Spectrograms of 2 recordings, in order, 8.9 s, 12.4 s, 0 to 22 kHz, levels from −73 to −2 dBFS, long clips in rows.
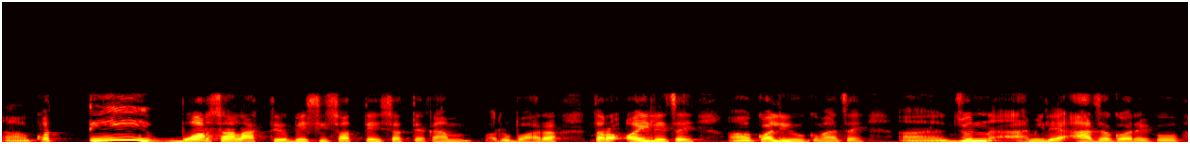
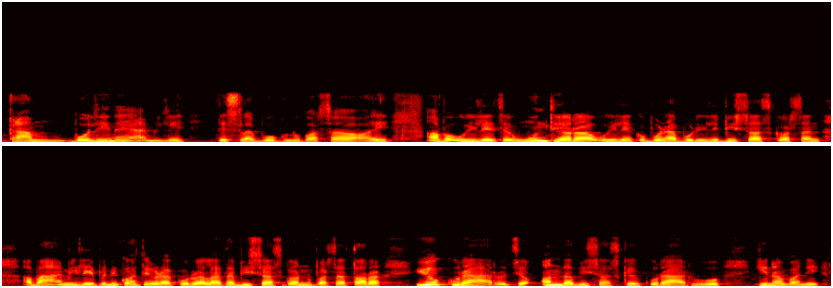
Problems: background sounds at intervals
